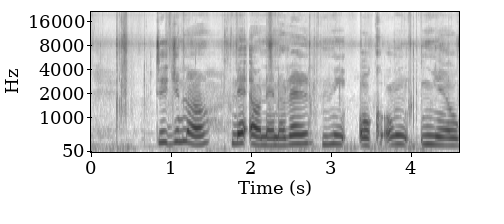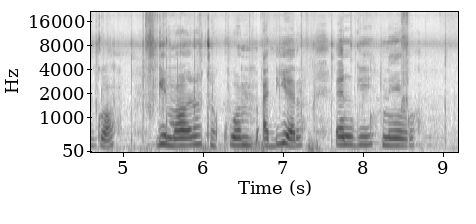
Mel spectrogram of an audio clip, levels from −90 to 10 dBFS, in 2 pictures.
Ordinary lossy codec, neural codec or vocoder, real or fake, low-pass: none; none; real; none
